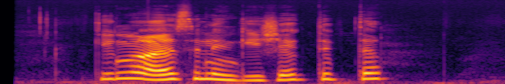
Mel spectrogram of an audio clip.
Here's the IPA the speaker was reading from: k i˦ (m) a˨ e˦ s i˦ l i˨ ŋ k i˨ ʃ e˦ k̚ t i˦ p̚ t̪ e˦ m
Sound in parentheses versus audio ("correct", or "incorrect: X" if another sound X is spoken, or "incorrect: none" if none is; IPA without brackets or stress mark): incorrect: ŋ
